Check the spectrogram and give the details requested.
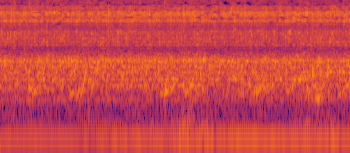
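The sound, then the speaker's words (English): A steady wash of brook water tumbling over stones, a continuous bubbling rush with no pauses and no voices, fairly quiet and even throughout. “Focus on the way the water is rushing over the stones, constant, and yet the sound is changing and varying slightly.”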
